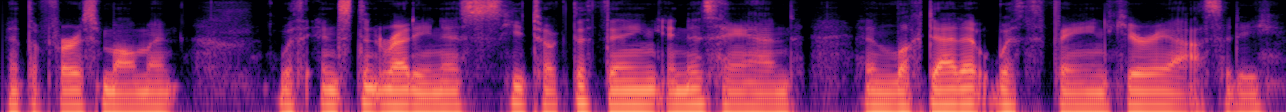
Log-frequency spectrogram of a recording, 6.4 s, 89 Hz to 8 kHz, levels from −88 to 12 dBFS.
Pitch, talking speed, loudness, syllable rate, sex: 100 Hz, 195 wpm, -20 LUFS, 5.4 syllables/s, male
